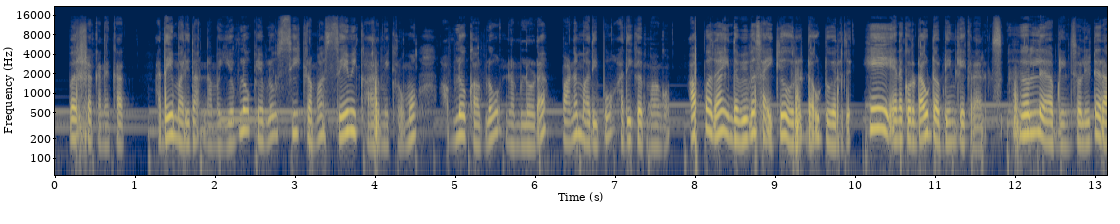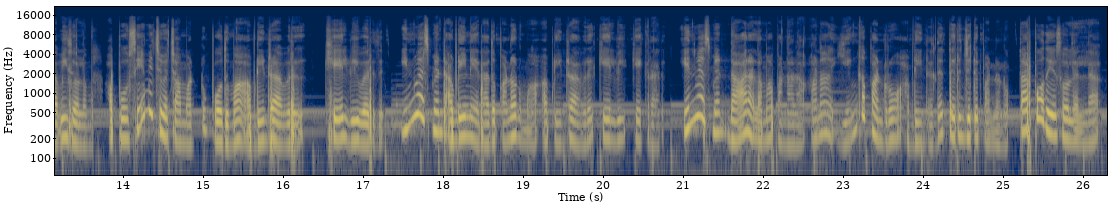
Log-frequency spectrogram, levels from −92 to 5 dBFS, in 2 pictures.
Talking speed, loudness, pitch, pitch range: 135 wpm, -22 LUFS, 195 Hz, 175-235 Hz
